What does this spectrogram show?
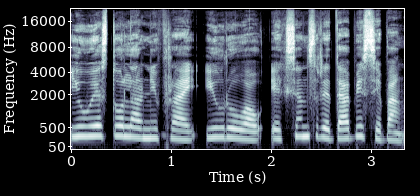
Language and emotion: Bodo, neutral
